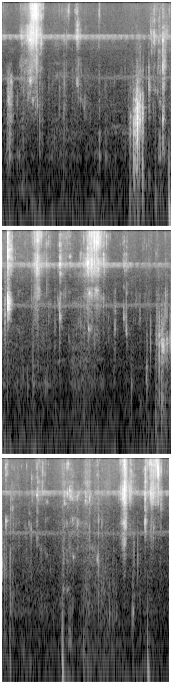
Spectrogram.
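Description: Close-miked chewing of rice, dal and vegetable curry eaten by hand: irregular wet smacks and squishes, the loudest about three seconds in, along with the soft squish of fingers mixing rice on the plate.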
